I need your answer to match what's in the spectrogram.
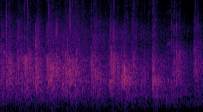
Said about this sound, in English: Yeah, you can give God a clap offering. Pretty cool.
